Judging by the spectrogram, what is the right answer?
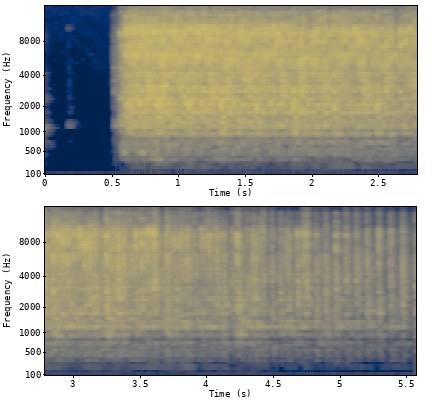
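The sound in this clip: A prize wheel spun by hand, giving a rapid run of ratcheting clicks that starts abruptly and loud, then slowly fades and gradually spaces out as the wheel loses speed.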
